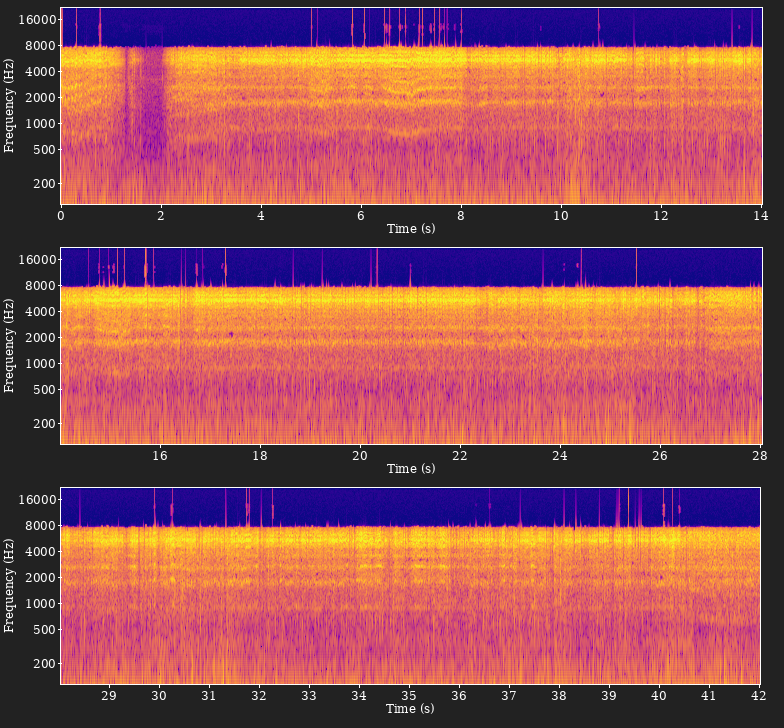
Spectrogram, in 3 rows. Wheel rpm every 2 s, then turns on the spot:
80, 180, 230, 230, 230, 230, 230, 230, 230, 230, 230, 230, 230, 230, 230, 230, 230, 240, 230, 230, 210.
none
